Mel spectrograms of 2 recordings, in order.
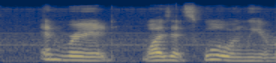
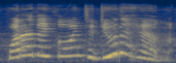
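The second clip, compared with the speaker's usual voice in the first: higher, louder worried question; Joan worried; 10 semitones higher, 6 dB louder than usual. Acted. Joan asking Alice in alarm, higher. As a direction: ask in a rush of fear.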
